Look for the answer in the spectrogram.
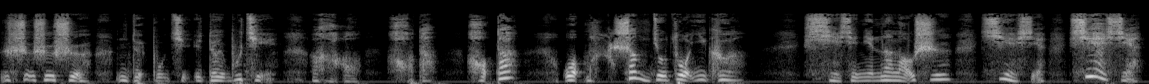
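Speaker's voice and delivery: flustered father on the phone, nearly breaking; nervous. Acted. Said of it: "阿志爸爸很紧张". (紧张的爸爸在电话里连声道歉)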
